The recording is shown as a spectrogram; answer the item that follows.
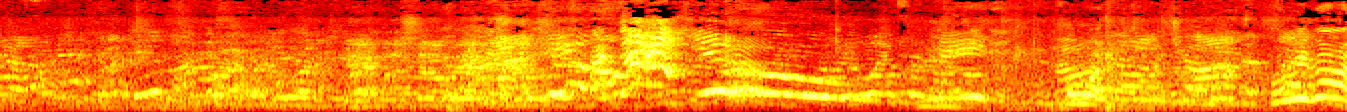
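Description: Children's and adults' voices chattering and calling out at play, overlapping. About halfway through there is one long cry that falls in pitch.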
